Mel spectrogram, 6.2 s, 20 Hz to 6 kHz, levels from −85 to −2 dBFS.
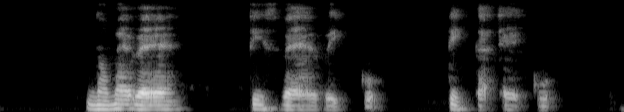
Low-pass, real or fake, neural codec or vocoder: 5.4 kHz; fake; vocoder, 22.05 kHz, 80 mel bands, WaveNeXt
